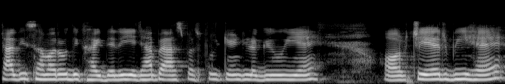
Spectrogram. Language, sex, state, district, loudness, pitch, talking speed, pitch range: Hindi, female, Bihar, Vaishali, -15 LUFS, 225 Hz, 225 wpm, 215-235 Hz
